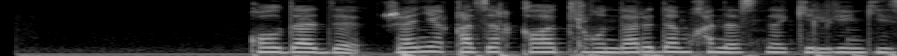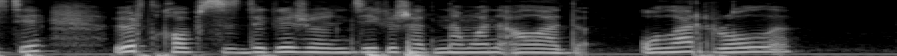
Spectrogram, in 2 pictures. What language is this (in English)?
Kazakh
